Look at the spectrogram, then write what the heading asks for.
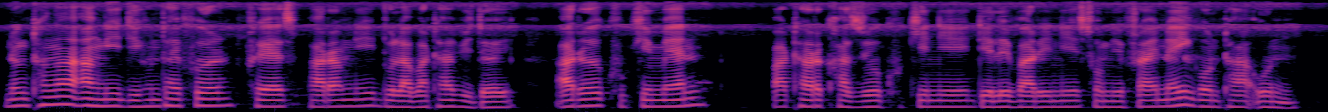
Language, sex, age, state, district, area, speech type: Bodo, male, 30-45, Assam, Chirang, rural, read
